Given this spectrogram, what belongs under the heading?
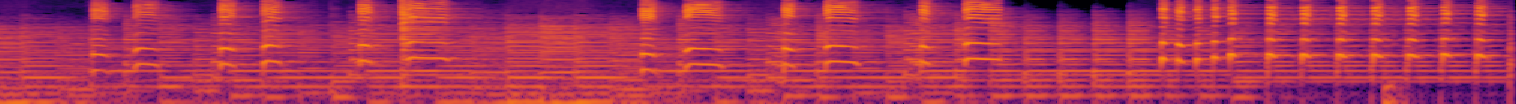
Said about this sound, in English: he has a player piano playing Mozart, and he's in front of the player piano in a tuxedo with a rubber chicken. Mike, this is Mozart as played on a rubber chicken.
